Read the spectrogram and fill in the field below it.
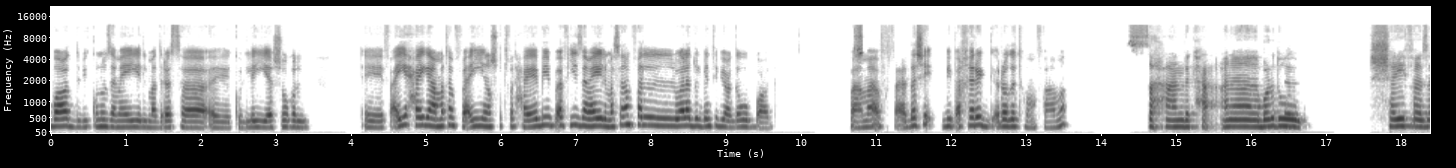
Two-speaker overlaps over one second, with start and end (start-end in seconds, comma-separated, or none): none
